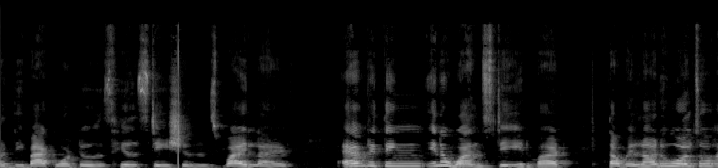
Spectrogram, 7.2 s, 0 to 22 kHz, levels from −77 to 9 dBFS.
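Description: At 1.78 s a single sharp snap sits on top of the speech, peaking close to full scale, most likely an electrical switching spike from a nearby switch arcing into the audio line.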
